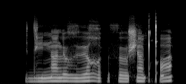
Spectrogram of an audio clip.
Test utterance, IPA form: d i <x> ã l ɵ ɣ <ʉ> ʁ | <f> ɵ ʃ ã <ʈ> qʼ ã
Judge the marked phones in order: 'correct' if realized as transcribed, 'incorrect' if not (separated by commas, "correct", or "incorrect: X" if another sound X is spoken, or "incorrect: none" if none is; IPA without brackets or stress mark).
incorrect: ŋ, incorrect: ɨ, incorrect: θ, correct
